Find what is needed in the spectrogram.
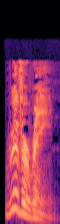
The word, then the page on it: riverain: British English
